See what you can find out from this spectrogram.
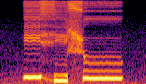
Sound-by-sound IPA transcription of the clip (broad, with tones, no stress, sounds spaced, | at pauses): i˥ h i˩ ɬ uː˥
